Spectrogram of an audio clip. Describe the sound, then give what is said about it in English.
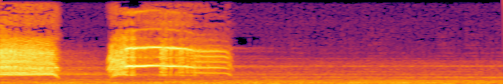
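A person screams twice at night outside a store, first a short shriek, then a longer, strained wail after a brief pause. A steady low rumble continues underneath and lingers after the screams end. “I began to scream.”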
